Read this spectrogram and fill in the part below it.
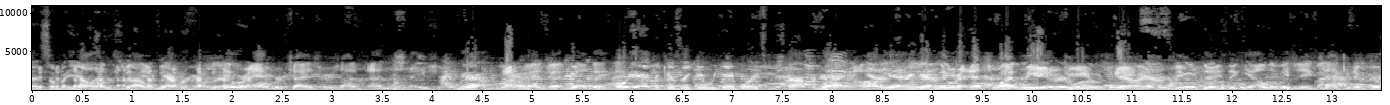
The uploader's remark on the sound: WLCS, WEFG, and Talk n Tunes reunion at the Pop a Top in Muskegon.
